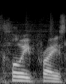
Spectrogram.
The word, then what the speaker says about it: Chloe Price: in her story oh it's Chloe price not Prince but you know probably yeah I just mispronounced that sorry Little Red Corvette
